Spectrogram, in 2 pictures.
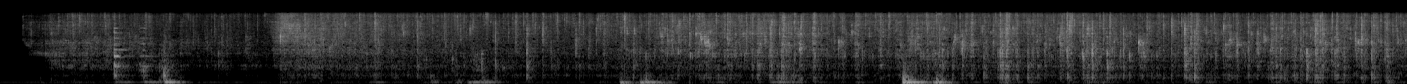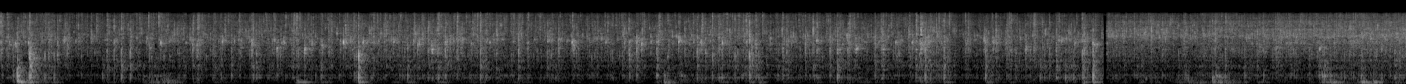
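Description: Batter-coated king crab leg pieces frying in hot oil in a pan: a steady sizzle with crackling pops. It starts as the first piece goes in and gets louder from about three seconds in as more pieces are added.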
